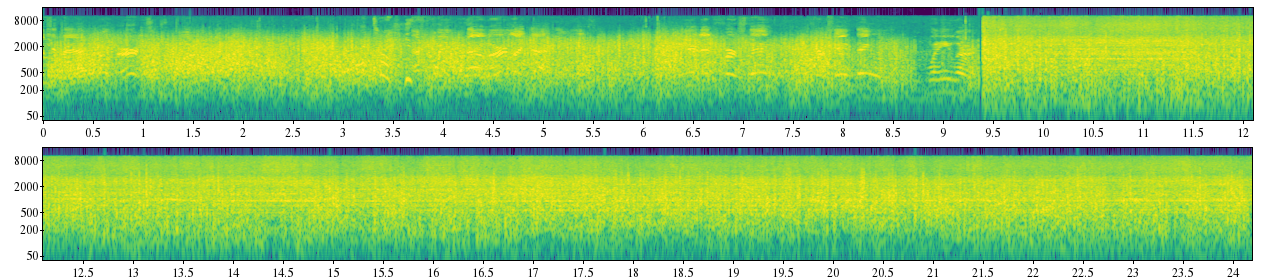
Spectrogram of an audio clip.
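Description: Outboard motorboat under way, with wind on the microphone and water rushing past over the engine's drone. About nine seconds in the sound changes abruptly to a steadier, brighter rush of outboard engine, wake and wind as the boat runs at speed towing a water-skier.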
